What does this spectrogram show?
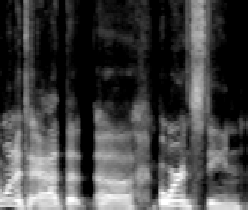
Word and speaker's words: Borenstein: on yeah I wanted to add that uh borenstein right that's the right pronunciation of his name uh at the AP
